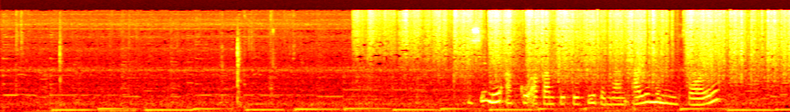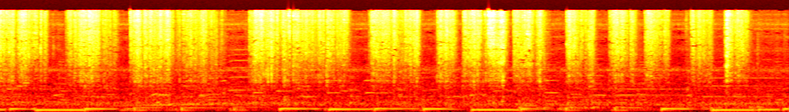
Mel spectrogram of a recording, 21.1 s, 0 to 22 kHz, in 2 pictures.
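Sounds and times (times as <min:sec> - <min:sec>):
background music: 0:00.0 - 0:21.0
aluminium foil crinkling: 0:04.7 - 0:20.6.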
